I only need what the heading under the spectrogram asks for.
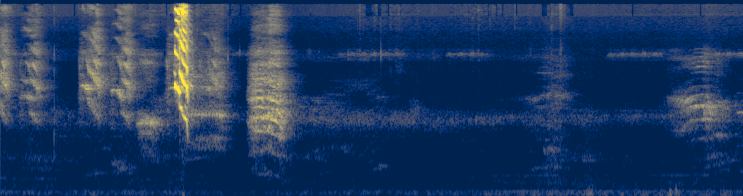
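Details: Ringneck parrot chattering in short raspy notes, one loud shrill squawk, a harsh buzzy call, then quiet rustling and a faint chirp.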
